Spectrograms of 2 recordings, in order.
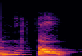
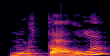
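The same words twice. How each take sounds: First: The word ends on the l sound. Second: The word ends with a final e vowel. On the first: This is the modern form. "para que a palavra ficasse mortal" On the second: This is the older form. "retirou-se o som final E"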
